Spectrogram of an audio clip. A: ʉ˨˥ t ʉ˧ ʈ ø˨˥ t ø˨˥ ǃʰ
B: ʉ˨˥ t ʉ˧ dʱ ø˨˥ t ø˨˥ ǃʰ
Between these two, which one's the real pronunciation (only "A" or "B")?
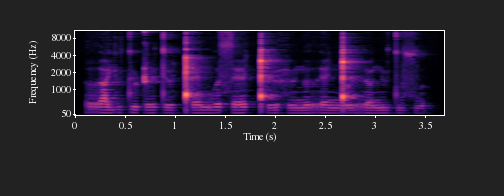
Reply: A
